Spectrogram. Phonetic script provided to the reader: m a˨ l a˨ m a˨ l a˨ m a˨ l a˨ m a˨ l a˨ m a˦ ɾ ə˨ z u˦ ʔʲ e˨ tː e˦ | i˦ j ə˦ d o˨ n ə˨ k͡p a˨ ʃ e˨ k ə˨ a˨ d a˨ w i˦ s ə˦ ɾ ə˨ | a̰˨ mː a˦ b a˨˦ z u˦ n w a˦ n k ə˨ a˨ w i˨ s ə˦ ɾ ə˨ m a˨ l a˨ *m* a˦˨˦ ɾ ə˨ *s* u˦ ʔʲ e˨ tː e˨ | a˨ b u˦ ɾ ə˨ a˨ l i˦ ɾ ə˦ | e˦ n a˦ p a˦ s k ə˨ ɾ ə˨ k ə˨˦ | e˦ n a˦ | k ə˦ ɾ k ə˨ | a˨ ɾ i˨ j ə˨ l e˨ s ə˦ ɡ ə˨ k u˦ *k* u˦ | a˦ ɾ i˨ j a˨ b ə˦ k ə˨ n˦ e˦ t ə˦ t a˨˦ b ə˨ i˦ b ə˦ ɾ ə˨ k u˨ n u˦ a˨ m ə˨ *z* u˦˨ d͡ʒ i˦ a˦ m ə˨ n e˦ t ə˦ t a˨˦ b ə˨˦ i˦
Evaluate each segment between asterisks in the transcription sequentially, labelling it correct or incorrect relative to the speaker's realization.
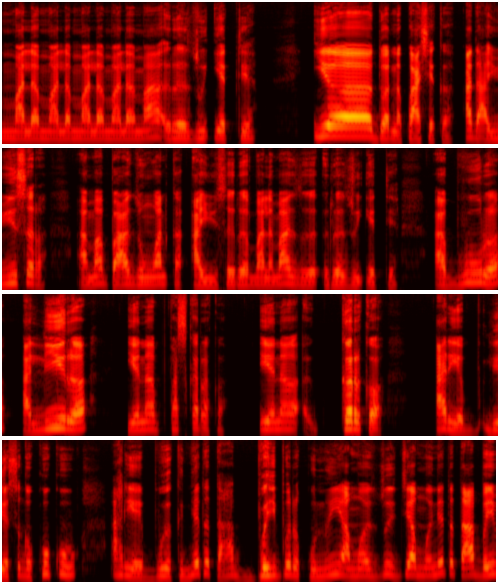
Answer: correct, incorrect: z, correct, correct

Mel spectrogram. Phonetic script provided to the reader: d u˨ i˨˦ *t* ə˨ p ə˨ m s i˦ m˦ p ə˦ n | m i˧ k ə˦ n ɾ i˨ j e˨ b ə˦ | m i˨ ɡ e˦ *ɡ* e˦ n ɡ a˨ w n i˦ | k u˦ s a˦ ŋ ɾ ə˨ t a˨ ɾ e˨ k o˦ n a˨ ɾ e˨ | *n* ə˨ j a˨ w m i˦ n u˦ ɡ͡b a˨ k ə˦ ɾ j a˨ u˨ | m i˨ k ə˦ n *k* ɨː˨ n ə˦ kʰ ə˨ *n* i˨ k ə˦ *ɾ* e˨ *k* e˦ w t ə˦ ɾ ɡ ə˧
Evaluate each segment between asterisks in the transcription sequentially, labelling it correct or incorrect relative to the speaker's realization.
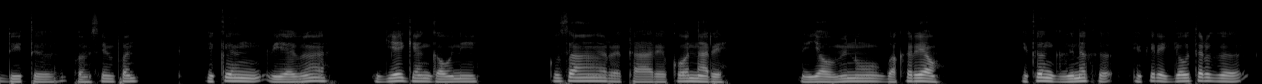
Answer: correct, correct, correct, incorrect: ɡ, incorrect: m, correct, incorrect: ɡ

